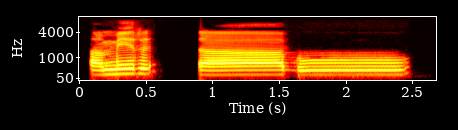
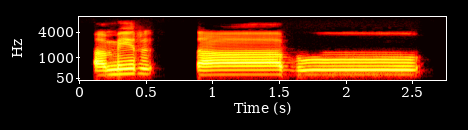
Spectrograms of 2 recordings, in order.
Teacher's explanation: تا ایک الف کے برابر کھینچ کر بولیں گے ، بو اس کو بھی ہم ایک الف کے برابر کھینچیں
